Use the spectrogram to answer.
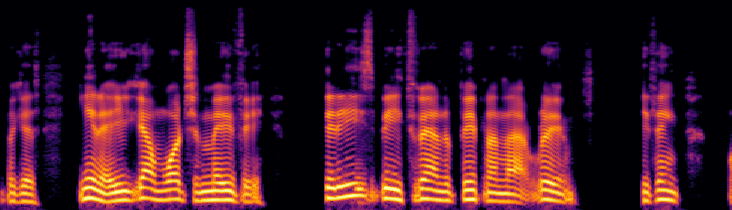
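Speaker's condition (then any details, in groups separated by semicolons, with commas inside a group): Motor neurone disease; slurred speech, dysarthria, increasing difficulty forming words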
